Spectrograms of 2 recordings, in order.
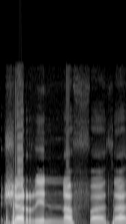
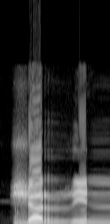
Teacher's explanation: tidak langsung syarrin naffatsa, tapi ditahan suara n-nya. Syarrinna 2 harakat. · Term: gunnah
